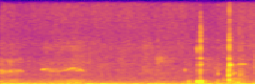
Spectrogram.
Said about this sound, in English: Sorry, having a sip of some coffee, world famous coffee.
